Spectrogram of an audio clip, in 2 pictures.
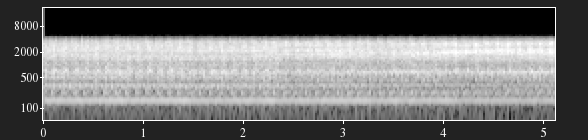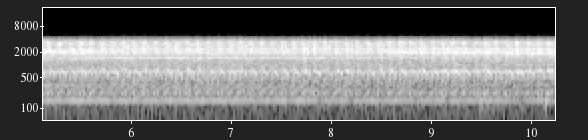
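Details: Nissan Micra 1.0 16V idling: steady idle with light quick top-end ticking, improved after belt tensioning, now only valve tapping suspected; cause not confirmed.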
